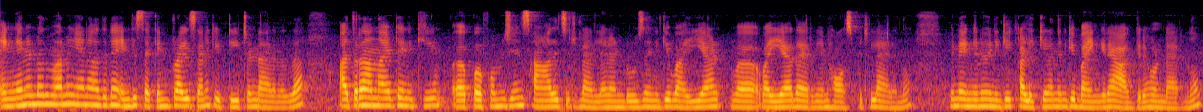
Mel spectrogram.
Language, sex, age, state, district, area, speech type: Malayalam, female, 30-45, Kerala, Palakkad, rural, spontaneous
